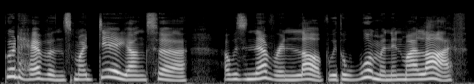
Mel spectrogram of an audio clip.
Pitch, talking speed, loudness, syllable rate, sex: 235 Hz, 215 wpm, -16 LUFS, 4.7 syllables/s, female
